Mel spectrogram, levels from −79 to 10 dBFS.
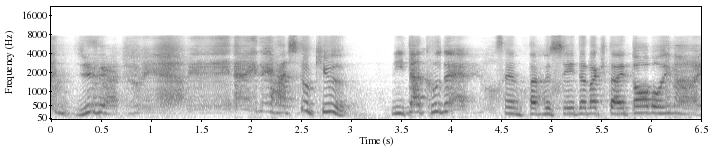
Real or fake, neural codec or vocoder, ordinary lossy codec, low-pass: fake; codec, 16 kHz, about 1 kbps, DyCAST, with the encoder's durations; none; none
